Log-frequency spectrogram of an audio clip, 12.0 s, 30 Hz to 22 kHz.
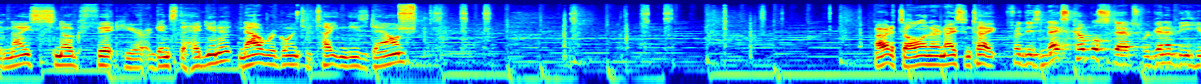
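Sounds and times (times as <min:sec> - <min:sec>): background music: 0:00.0 - 0:12.0
socket ratchet clicking: 0:04.0 - 0:08.7.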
